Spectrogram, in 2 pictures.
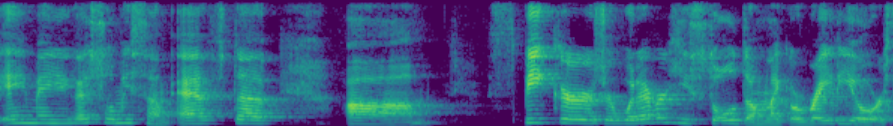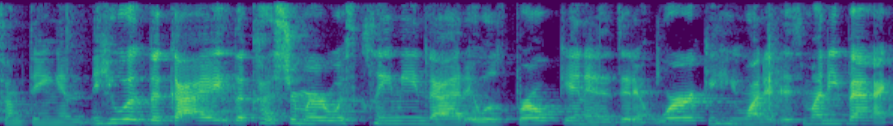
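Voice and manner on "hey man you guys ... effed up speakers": usual speaking voice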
